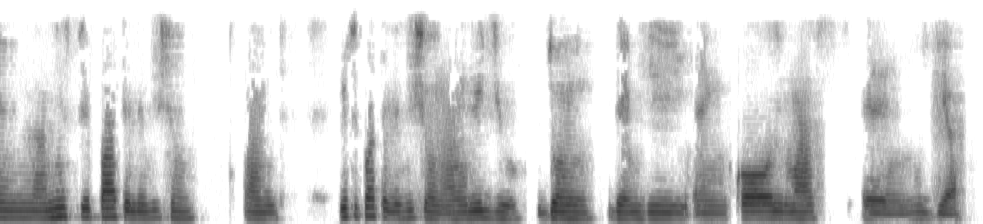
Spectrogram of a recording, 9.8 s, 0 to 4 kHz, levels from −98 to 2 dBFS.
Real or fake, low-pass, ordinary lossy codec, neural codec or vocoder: fake; 3.6 kHz; AAC, 16 kbps; codec, 44.1 kHz, 2.6 kbps, SNAC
